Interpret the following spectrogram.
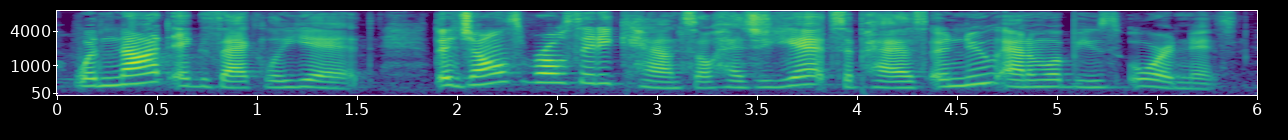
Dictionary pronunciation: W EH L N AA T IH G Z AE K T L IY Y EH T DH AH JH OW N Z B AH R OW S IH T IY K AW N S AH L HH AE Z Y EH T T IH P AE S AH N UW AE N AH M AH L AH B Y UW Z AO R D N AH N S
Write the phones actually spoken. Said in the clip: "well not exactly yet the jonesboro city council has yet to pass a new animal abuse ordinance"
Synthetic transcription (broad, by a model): W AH N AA T IH G Z AE K T L IY Y EH T DH AH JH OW N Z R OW S IH T IY K AW N S L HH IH Z Y EH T T IH P AE S AH N UW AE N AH M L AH B Y UW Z AO R D N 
